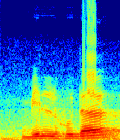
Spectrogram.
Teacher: lam ta'rif di sini adalah bertemu dengan huruf ha, disebut dengan izhar qamariyah, maka lamnya tetap dibaca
